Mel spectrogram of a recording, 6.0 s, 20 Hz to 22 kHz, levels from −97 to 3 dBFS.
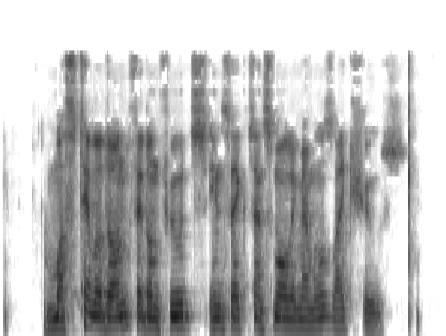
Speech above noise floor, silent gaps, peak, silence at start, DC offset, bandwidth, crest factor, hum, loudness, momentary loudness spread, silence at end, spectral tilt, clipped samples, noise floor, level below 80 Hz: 38 dB; none; -2 dBFS; 0.6 s; under 0.1%; 11.5 kHz; 18 dB; none; -18 LUFS; 12 LU; 0.5 s; -4 dB/octave; under 0.1%; -56 dBFS; -62 dBFS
